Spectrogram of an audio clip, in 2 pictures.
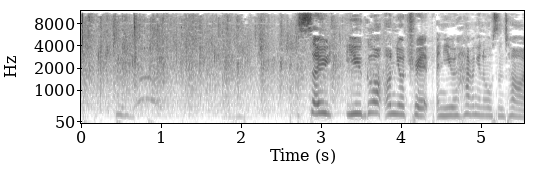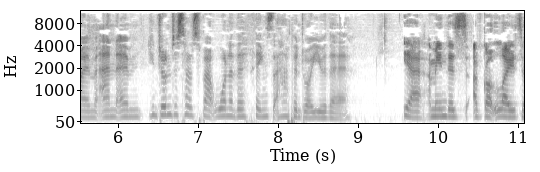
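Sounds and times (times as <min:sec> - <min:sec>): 
voice over applause: 0:00.0 - 0:03.4
audience applause: 0:00.0 - 0:04.0
speech: 0:00.4 - 0:00.7, 0:02.9 - 0:09.0, 0:09.6 - 0:11.0.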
